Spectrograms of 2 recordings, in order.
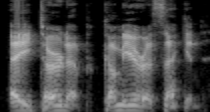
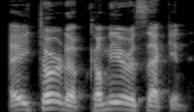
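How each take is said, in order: First: It is in a gruff voice, not New York. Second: It is in a New York accent. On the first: "It says that he's surly" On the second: "New Yorker on the subway"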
